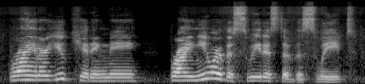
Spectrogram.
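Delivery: ordinary delivery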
